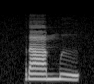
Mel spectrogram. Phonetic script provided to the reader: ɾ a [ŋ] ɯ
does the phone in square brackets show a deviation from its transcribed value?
yes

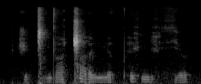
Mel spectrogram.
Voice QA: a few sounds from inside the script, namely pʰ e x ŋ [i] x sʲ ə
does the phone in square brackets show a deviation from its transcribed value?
no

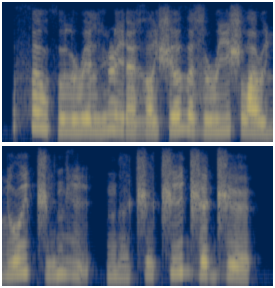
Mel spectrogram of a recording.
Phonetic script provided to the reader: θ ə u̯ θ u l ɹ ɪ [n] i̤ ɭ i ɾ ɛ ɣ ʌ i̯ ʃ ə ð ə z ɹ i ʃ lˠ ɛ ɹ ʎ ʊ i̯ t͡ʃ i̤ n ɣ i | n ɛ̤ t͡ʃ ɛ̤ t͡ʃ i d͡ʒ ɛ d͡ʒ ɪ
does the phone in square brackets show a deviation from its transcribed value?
yes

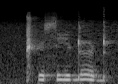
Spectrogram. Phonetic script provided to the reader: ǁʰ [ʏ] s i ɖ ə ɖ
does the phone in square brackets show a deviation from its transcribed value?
no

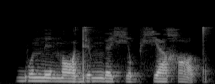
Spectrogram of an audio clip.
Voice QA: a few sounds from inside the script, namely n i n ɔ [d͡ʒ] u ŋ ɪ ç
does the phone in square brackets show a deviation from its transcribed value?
yes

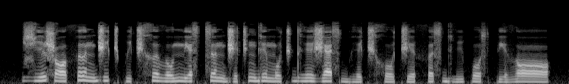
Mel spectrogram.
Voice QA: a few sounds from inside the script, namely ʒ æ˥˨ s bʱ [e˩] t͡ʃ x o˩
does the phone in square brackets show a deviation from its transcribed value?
no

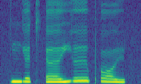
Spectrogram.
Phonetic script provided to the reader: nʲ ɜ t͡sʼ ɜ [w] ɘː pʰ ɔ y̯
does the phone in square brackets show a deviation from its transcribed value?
yes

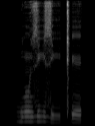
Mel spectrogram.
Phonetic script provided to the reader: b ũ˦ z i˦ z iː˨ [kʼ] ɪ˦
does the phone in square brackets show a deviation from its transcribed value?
no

